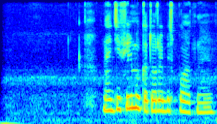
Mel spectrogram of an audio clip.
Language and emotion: Russian, neutral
